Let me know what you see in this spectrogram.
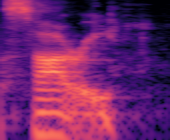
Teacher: The R just goes on the second syllable in that. There's no R influence on that vowel.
